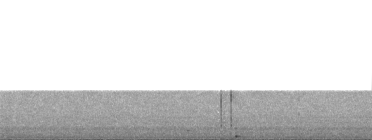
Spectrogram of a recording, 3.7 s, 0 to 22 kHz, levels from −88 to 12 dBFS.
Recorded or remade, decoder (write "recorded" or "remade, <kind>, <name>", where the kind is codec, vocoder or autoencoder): recorded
